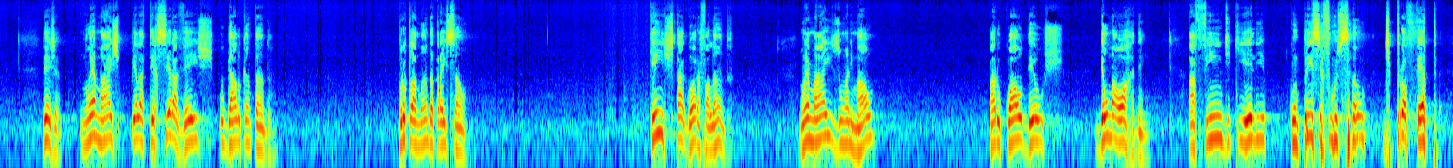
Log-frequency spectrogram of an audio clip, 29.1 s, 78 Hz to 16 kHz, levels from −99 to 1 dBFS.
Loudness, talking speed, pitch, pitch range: -20 LUFS, 80 wpm, 180 Hz, 165-195 Hz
